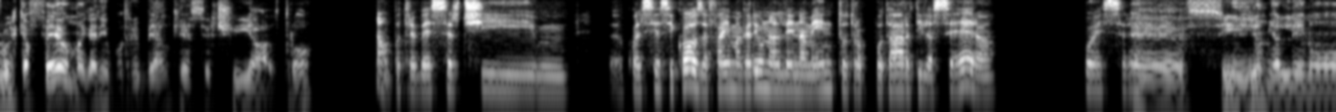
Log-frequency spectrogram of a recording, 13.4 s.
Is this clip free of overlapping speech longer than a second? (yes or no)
yes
